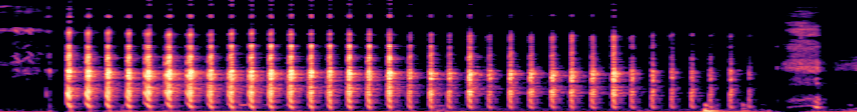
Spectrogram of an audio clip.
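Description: A man laughing hard: after a brief hush, a long unbroken run of quick pitched laugh pulses, about six a second, that slows and fades near the end.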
